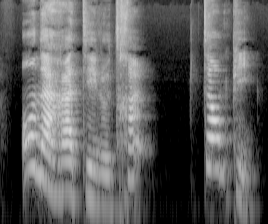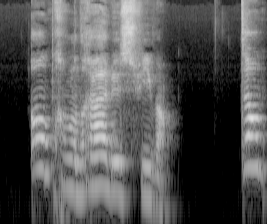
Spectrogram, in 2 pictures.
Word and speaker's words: tant pis: Et maintenant, tant pis. Tant pis. Tant pis. On ne prononce pas le T et on ne prononce pas le S.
